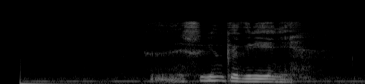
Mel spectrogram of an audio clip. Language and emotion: Russian, sad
